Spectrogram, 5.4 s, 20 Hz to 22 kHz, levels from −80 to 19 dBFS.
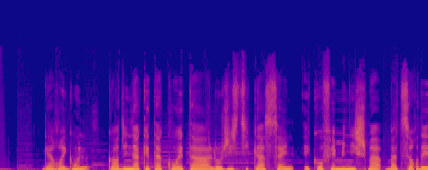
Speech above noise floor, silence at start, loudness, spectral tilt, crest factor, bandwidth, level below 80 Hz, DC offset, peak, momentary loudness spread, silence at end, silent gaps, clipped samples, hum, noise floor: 30 dB; 0.55 s; -14 LUFS; -6 dB/octave; 12 dB; 12.5 kHz; -42 dBFS; under 0.1%; 0 dBFS; 8 LU; 0 s; none; under 0.1%; none; -43 dBFS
